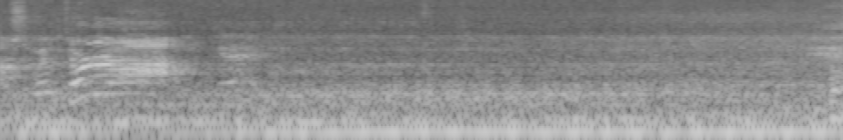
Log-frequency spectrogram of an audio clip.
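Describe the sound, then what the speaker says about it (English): A car engine runs with a steady low rumble that holds close and constant throughout, while a person speaks briefly over it near the start. "It's like dad's car running again"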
